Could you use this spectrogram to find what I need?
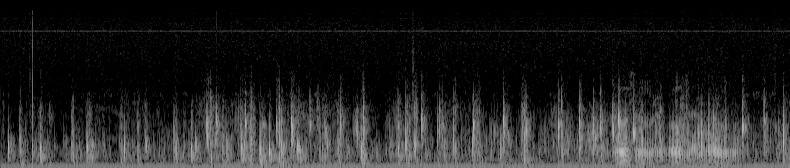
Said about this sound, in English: What is it, Silver? You hear something. I do too now. Sounds like several horses.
